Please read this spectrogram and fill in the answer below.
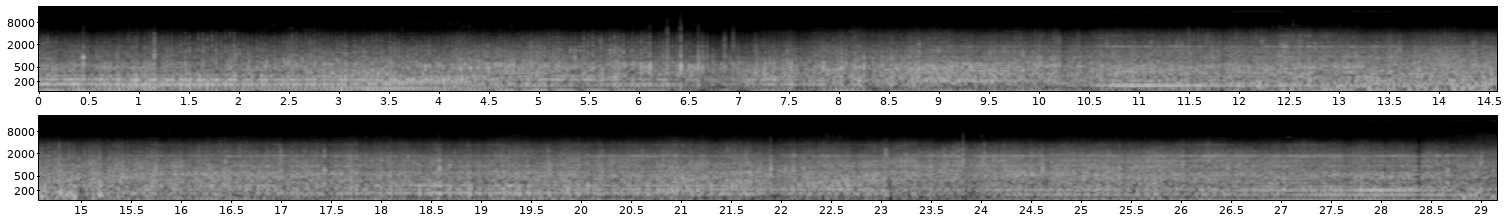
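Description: Yellow firefighting helicopter flying low with a water bucket slung beneath it: loud, steady rotor and engine noise, its low pitch shifting slightly about six seconds in.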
